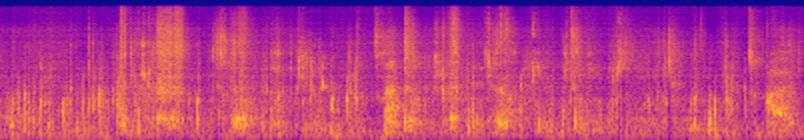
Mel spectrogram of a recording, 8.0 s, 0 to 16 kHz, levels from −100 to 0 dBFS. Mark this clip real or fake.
fake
